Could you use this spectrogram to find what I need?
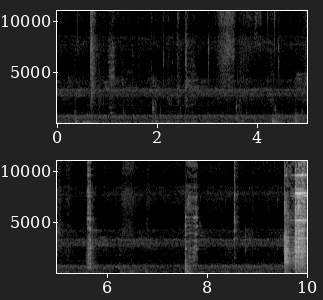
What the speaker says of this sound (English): Stir it here and there.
